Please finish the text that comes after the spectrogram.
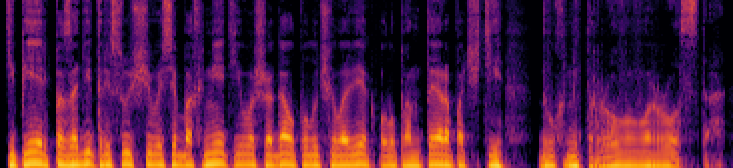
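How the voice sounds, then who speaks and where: A man reading a dark fantasy story aloud with expressive, dramatic narration. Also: fairly low pitch, husky, no echo, studio quality. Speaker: audiobook narrator.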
